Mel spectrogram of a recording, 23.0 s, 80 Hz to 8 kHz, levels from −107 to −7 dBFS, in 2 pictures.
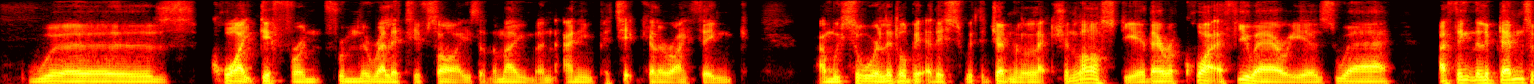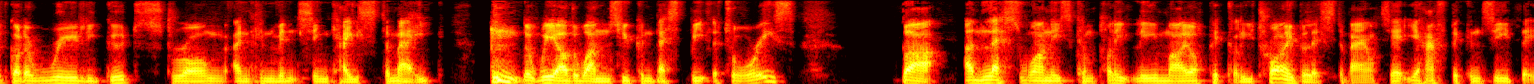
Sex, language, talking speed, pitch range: male, English, 200 wpm, 85-95 Hz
